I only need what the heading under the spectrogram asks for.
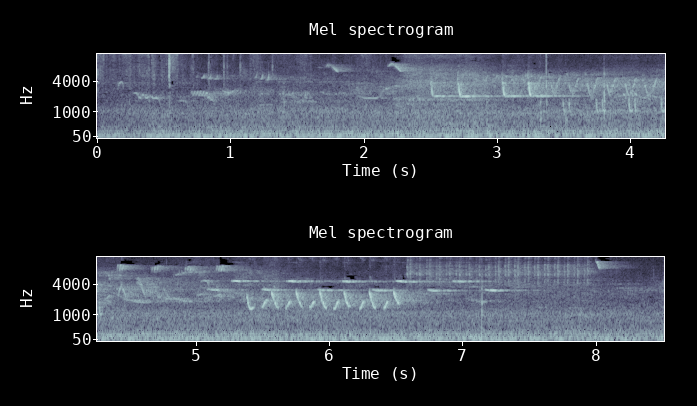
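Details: Common nightingale singing in bushes: sharp high notes, then a flat whistled phrase and a fast repeated rattling series of notes near the end, over steady background hiss.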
